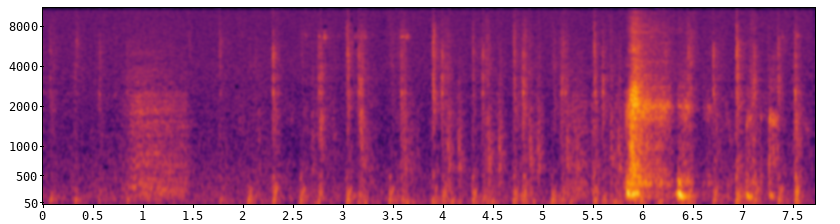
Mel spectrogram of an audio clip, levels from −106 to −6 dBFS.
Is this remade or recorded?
recorded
